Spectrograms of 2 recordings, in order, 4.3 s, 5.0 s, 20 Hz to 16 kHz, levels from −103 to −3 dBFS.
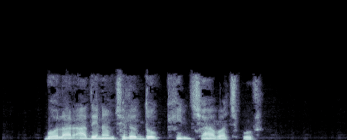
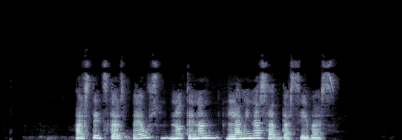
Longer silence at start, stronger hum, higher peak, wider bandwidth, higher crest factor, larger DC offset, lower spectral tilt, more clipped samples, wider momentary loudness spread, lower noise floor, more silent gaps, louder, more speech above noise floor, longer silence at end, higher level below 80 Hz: second, 0.55 s vs 0.95 s; neither; about the same, -4 dBFS vs -2 dBFS; about the same, 7.8 kHz vs 8 kHz; about the same, 16 dB vs 16 dB; neither; about the same, -5.5 dB/octave vs -6.5 dB/octave; neither; about the same, 7 LU vs 9 LU; first, -83 dBFS vs -62 dBFS; neither; second, -19 LUFS vs -16 LUFS; first, 65 dB vs 47 dB; about the same, 1.1 s vs 1 s; about the same, -62 dBFS vs -62 dBFS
